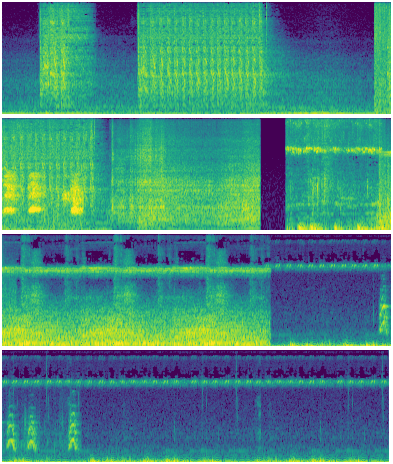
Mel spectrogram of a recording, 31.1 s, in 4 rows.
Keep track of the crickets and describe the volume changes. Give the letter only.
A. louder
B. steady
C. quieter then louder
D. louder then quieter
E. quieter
E.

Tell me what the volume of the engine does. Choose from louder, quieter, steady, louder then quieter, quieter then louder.
quieter then louder.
